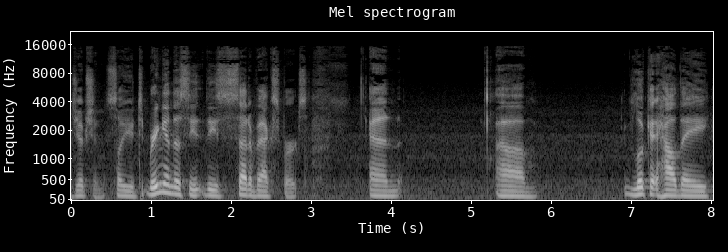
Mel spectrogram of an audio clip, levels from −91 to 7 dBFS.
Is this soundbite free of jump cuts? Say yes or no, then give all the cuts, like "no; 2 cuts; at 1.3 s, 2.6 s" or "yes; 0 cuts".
yes; 0 cuts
